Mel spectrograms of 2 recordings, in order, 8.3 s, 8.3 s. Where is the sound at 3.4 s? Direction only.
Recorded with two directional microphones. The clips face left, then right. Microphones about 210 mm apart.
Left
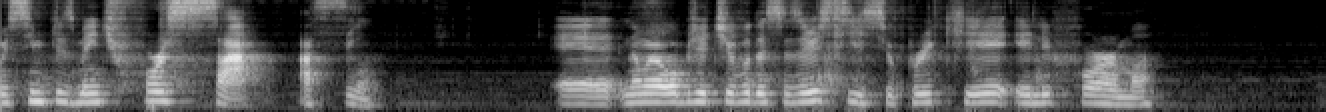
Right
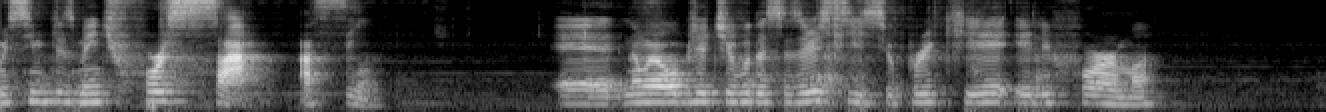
30° left (ahead or behind).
